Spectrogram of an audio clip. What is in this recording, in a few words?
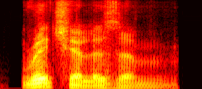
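"ritualism", British English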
